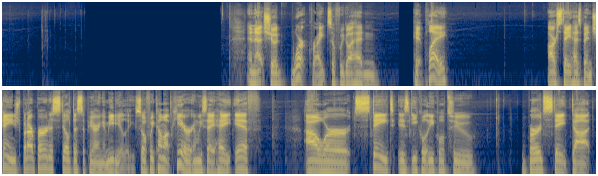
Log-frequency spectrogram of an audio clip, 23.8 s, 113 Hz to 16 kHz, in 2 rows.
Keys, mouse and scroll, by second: 0.4-3.6 typing, 8.2 click, 10.6 click, 13.1 click, 14.6 click, 15.2 Return, 15.9-16.7 typing, 19.7 typing, 21.3-23.7 typing.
